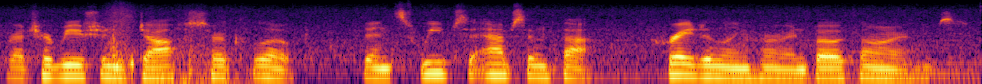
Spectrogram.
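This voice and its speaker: A man narrating scripted fantasy in a measured storytelling manner. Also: mid-range voice, noisy background.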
